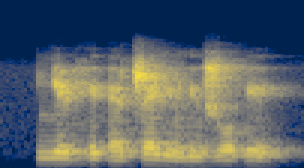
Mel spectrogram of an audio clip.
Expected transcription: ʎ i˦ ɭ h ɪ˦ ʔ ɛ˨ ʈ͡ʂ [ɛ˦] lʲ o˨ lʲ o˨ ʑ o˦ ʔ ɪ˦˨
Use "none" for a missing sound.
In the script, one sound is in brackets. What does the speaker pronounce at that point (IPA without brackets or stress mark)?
ɛ˦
